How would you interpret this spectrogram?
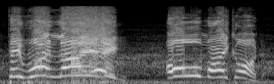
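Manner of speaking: high slow panicked shout. Real, not acted. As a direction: yell it out in disbelief. Realizing friends were right.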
